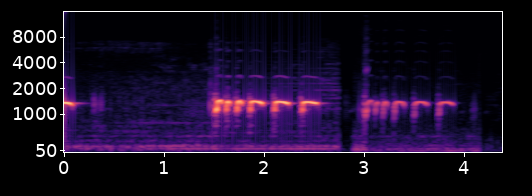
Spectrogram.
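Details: A female zebra dove calling to a male gives a short note, then two quick runs of soft, clipped cooing notes, about six a second, over a low hum.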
